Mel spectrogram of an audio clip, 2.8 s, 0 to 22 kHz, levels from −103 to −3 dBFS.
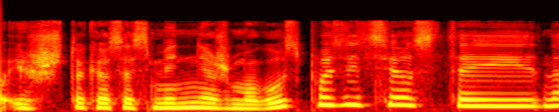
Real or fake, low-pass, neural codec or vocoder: real; 9.9 kHz; none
